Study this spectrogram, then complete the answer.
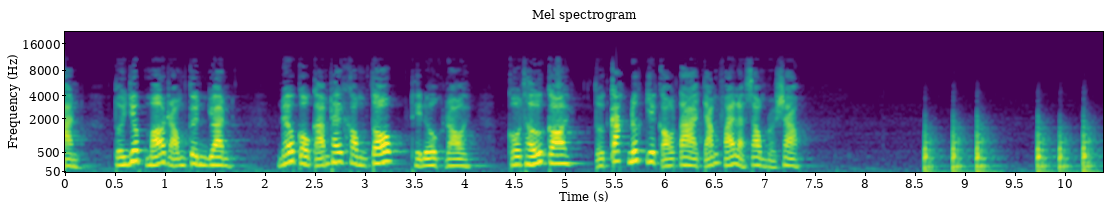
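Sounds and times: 
speech: 0.0 - 7.4
knocking on a bathroom door: 8.6 - 10.3.

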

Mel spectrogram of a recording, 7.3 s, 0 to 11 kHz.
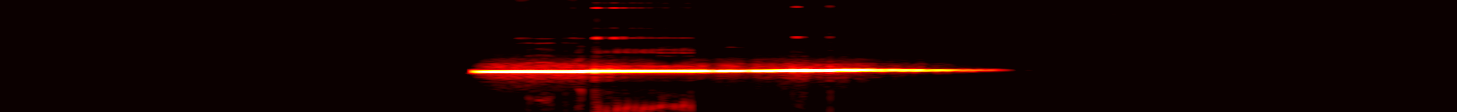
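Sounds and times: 
tinamou giving a long pure whistle: 2.4 - 4.9.

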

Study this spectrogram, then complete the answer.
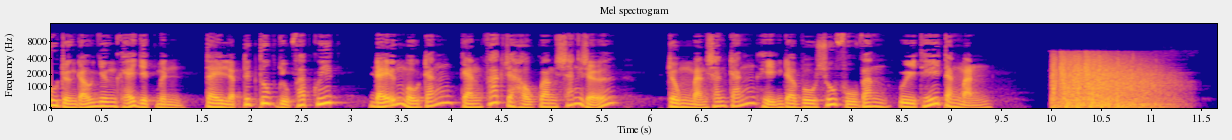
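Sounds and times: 
speech: 0.0 - 10.4
thunderous explosion: 10.0 - 11.4.

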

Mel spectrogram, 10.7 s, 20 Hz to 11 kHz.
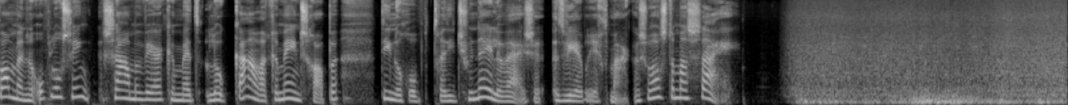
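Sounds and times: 
speech: 0.0 - 8.2
strong wind blowing at a weather station in Kajiado, Kenya: 7.9 - 10.6.

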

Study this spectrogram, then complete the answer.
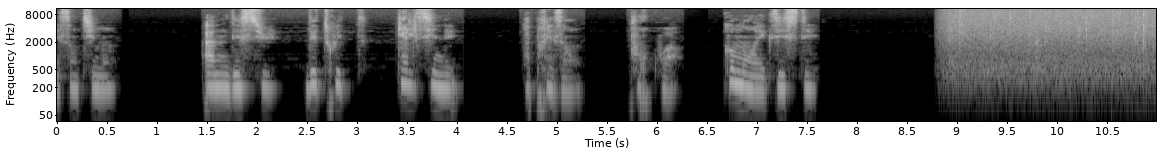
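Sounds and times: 
speech: 0.0 - 0.7, 1.4 - 4.1, 4.7 - 7.7, 8.8 - 9.0
rain drumming on windows: 8.8 - 10.9
violent downpour of rain: 8.8 - 10.9.

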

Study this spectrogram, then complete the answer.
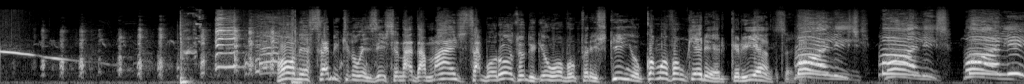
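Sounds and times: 
chickens clucking in a backyard cage: 0.3 - 3.6
speech: 2.8 - 10.2.

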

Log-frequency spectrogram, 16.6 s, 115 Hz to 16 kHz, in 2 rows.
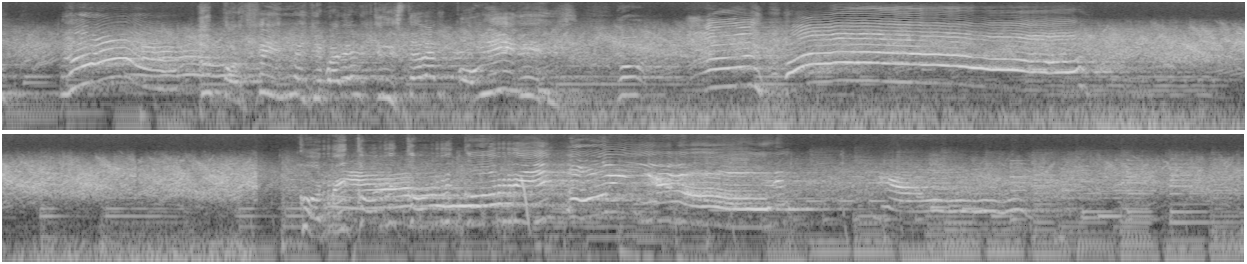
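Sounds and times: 
steady music: 0.0 - 16.5
speech: 1.7 - 4.4
cat meowing: 12.6 - 15.2.

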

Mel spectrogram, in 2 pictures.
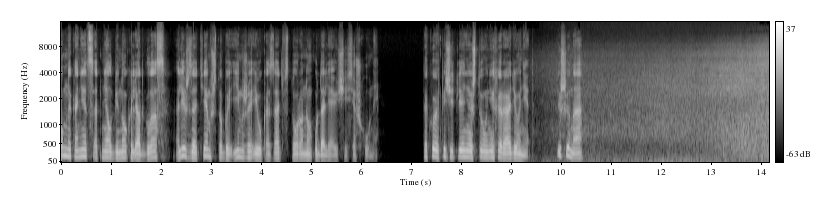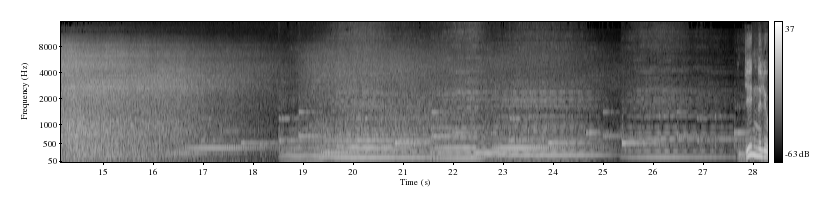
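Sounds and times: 
speech: 0.0 - 6.4, 7.2 - 10.6, 27.9 - 28.2
light breeze: 9.4 - 18.6
Pacific Ocean waves: 9.4 - 27.6
steady musical tones: 16.7 - 28.2.

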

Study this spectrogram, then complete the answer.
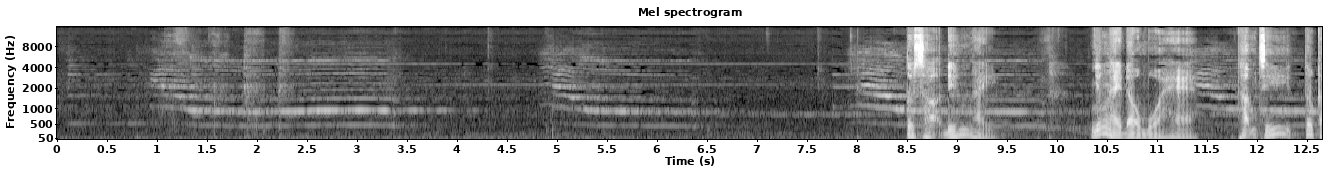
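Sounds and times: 
stray cat yowling on a tiled roof: 0.9 - 4.0, 4.8 - 10.4, 11.2 - 12.6
speech: 8.5 - 9.4, 10.3 - 12.6.

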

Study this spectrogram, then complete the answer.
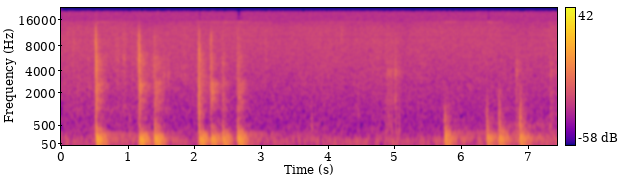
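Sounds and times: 
knocking on a wall as tapped signals: 0.5 - 2.9, 5.8 - 7.1.

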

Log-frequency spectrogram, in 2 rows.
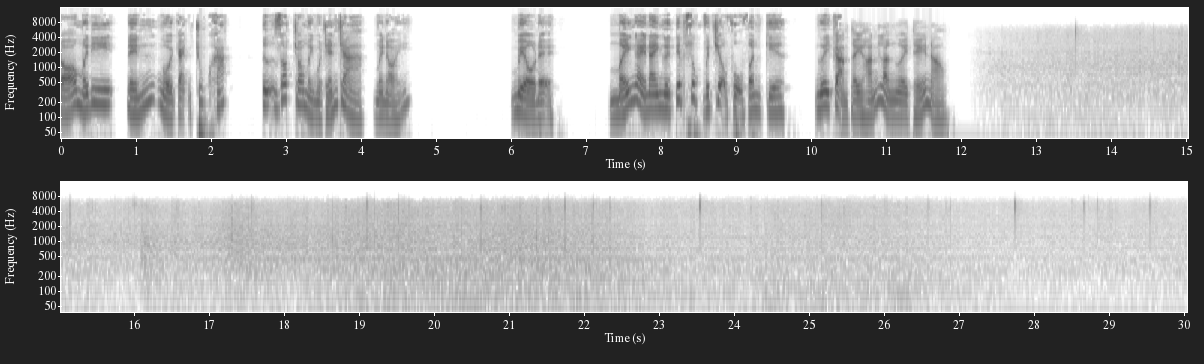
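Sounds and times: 
speech: 0.0 - 4.7, 6.0 - 6.6, 7.3 - 11.9
rain falling outside a temple: 13.1 - 27.2.

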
